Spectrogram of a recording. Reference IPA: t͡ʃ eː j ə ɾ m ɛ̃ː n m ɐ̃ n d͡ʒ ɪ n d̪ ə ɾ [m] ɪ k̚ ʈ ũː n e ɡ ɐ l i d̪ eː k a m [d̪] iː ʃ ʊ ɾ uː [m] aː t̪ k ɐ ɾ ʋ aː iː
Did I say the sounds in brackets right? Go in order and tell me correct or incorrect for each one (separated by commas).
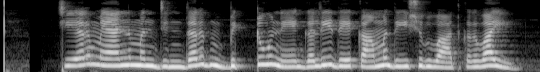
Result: incorrect, correct, incorrect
